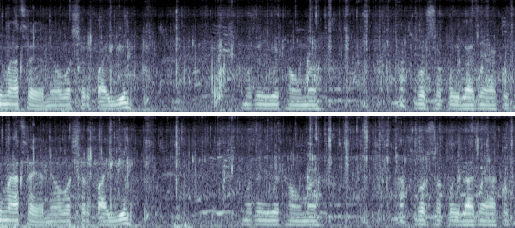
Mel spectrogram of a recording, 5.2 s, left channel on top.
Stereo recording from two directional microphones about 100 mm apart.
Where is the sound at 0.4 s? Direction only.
10° right (ahead or behind).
